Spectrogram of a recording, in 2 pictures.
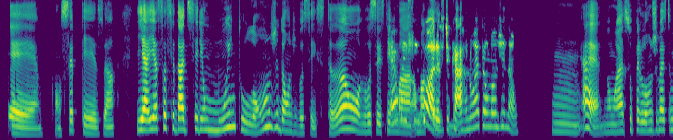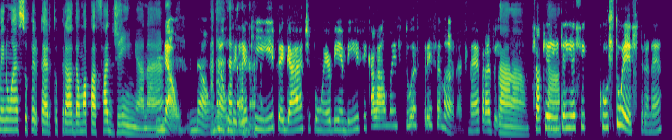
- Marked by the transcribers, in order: tapping; other background noise; laugh
- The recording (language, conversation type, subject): Portuguese, advice, Como posso começar a decidir uma escolha de vida importante quando tenho opções demais e fico paralisado?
